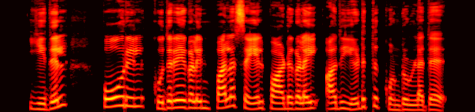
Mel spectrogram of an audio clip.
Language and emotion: Tamil, neutral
